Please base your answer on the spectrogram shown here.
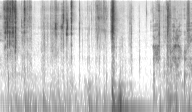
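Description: Crinkly tearing of a Panini sticker packet, recorded close for ASMR, with ripping and crumpling bursts spread throughout and a soft voice murmuring in between.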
